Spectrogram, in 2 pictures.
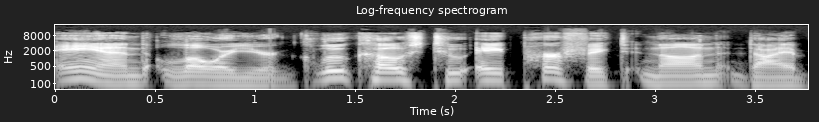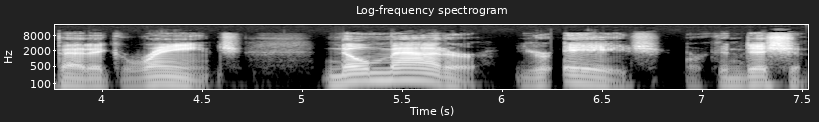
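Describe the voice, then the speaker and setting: Over a quiet background, a man with a fairly low voice swings his pitch very widely. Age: 60s. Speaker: sales pitch narrator. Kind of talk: sales pitch. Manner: dramatic storytelling.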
